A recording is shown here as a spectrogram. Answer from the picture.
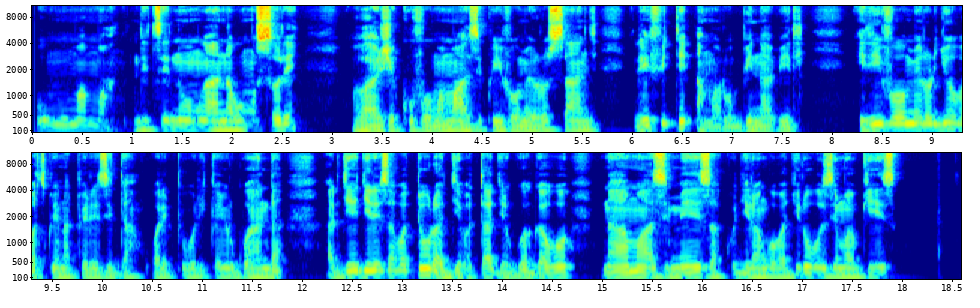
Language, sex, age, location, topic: Kinyarwanda, male, 25-35, Huye, health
